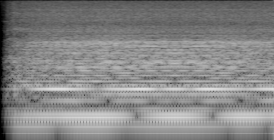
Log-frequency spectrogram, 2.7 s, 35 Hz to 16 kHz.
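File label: strings C0 FF; Sound On Sound - Peter Siedleczek's Orchestra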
